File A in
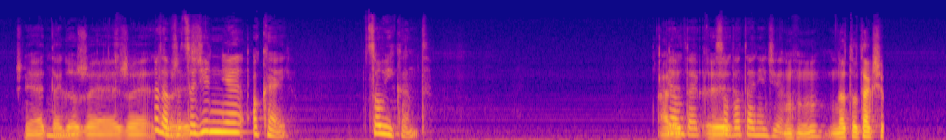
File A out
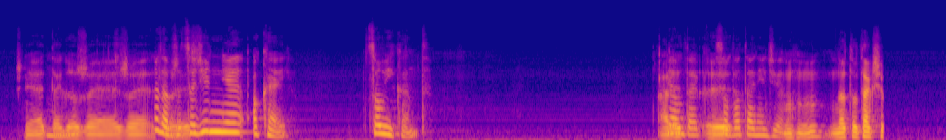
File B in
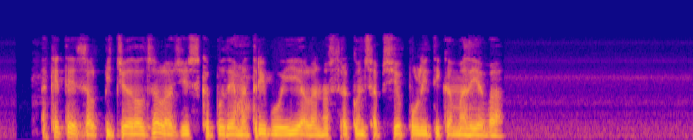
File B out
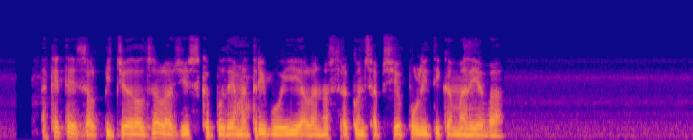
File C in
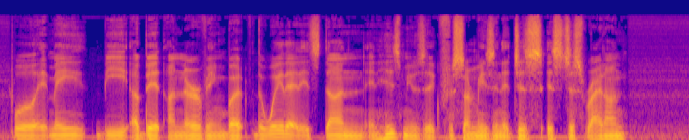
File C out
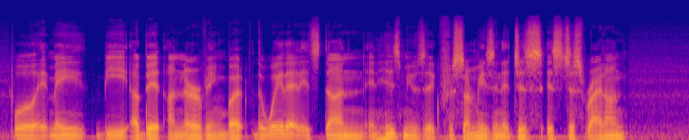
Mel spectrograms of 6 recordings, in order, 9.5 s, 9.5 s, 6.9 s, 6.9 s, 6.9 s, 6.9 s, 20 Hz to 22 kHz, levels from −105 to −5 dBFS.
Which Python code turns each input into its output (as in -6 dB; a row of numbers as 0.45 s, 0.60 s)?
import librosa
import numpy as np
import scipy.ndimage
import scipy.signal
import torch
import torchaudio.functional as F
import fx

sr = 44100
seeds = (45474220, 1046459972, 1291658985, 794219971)

y = fx.air_absorb(x, sr, metres=120.0)
y = y * 10.0 ** (-30 / 20.0) / np.sqrt(np.mean(np.square(y)))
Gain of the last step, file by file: -5.5 dB, -6.5 dB, -7.0 dB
